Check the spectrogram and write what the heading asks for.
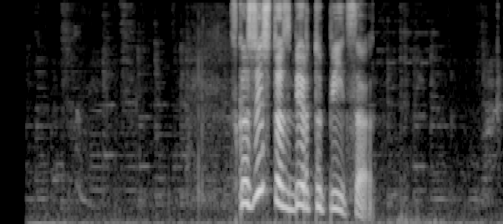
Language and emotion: Russian, angry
